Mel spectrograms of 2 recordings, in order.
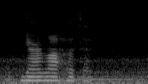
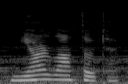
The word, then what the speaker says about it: Nyarlathotep: could remember, in the morning, how it had pronounced the words Azathoth and Nyarlathotep. Nope. Try that again. Nyarlathotep.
